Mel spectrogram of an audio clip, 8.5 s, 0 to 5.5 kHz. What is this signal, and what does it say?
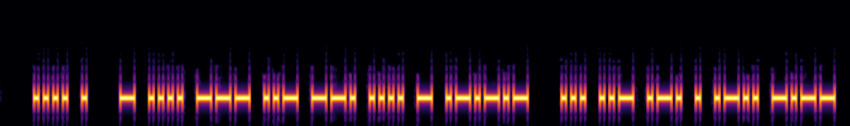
Morse code, heard as a keyed tone, about 25 wpm, 600 Hz. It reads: HE THOUGHT. SURELY
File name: the old man and the sea part 1 25wpm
